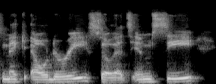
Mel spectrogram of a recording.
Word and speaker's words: McElderry: are dr dr and my last name is pronounced make eldery so that's MC e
